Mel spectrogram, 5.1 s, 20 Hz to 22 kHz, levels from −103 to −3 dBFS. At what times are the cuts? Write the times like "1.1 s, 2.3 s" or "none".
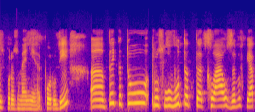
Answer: none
